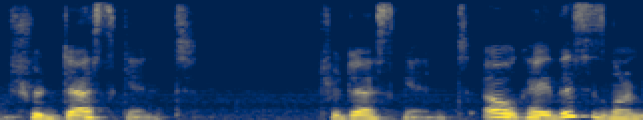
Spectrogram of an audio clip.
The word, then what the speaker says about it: Tradescant: Yes, and I said his name wrong, Tradescant. Tradescant.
